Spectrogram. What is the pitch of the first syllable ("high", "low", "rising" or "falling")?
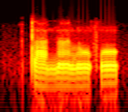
low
